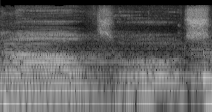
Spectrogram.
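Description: A slow traditional ballad: male voices singing long, drawn-out notes over a sustained accompaniment, with a brief hiss of sung consonants about a second in and again near the end.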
